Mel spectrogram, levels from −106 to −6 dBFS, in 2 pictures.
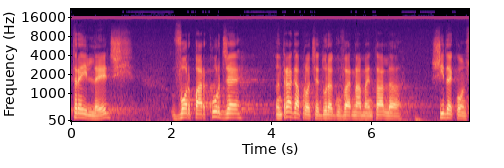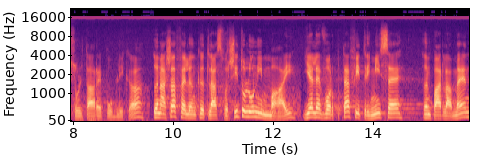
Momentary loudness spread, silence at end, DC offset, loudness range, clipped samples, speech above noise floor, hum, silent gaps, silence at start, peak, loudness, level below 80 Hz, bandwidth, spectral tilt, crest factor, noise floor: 11 LU; 0 s; under 0.1%; 3 LU; under 0.1%; 26 dB; none; none; 0 s; 0 dBFS; -18 LUFS; -54 dBFS; 17 kHz; -4.5 dB/octave; 18 dB; -44 dBFS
